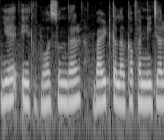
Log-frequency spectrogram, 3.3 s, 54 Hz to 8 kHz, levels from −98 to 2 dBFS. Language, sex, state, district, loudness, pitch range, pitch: Hindi, female, Bihar, Vaishali, -24 LUFS, 200-215 Hz, 205 Hz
